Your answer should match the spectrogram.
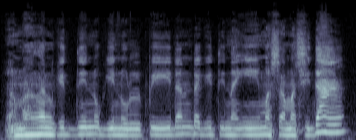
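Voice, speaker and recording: A man's voice: medium pitch, fairly even intonation, moderate pace, fairly bright tone, close to an everyday voice. A man playing a jumpy, complaining sidekick in a village comedy drama, speaking with an Ilocano accent. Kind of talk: comic radio-drama acting.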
